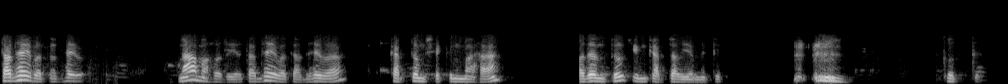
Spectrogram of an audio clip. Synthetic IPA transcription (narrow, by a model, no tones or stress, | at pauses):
t̪ɐd̪ʱɐjʋɐt̪ɐd̪ʱɐjʋɐ | naːmɐɦod̪ɐjɐt̪ɐd̪ʱɐjʋɐt̪ɐd̪ʱɐjʋɐ | kɐɾt̪ːumʃeknumɐɦɐ | ʋɐd̪ɐnt̪ukimkɐɾʈ̪ːɐʋjɐmit̪i | kot̪ː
